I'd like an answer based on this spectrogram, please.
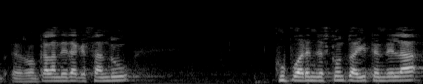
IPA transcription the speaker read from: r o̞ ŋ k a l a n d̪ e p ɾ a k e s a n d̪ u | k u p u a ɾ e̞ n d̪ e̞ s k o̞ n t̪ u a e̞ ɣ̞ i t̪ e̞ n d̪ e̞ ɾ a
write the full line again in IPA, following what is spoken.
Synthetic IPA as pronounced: r o̞ ŋ k a l a n d̪ e ɾ a k e s a n d̪ u | k u p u a ɾ e̞ n d̪ e̞ s k o̞ n t̪ u a e̞ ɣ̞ i t̪ e̞ n d̪ e̞ l a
